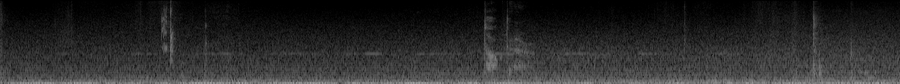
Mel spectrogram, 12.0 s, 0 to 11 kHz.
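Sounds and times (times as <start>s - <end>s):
person whispering: 6.4s - 7.2s.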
